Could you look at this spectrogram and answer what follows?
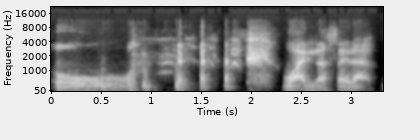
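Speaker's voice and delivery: embarrassed laugh around the words; caught-out laugh. Real, not acted. Chef laughing after a tricky interview question.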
